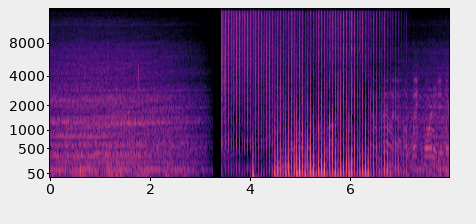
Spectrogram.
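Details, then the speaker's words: Aircraft combustion heater started on low, thermostat low, listening at the exhaust pipe: quiet hum then a fast steady chatter of sharp ticks, about three a second; normal ignition spark, not to be confused with the clicking fuel pump. "It's the best way I can describe it, but you will hear the spark. Just a constant chatter."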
